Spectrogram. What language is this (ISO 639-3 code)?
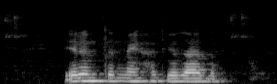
uzb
